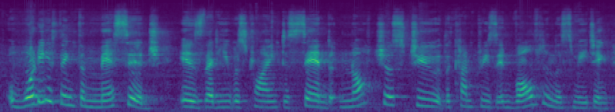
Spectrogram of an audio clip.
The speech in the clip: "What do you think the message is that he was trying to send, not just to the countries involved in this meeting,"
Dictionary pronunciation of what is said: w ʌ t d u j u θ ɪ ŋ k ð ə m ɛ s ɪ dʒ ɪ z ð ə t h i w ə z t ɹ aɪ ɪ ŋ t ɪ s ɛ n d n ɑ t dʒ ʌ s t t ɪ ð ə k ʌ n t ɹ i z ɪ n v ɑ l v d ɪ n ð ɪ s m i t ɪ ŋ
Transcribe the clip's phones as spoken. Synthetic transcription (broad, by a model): w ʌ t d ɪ j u θ ɪ ŋ k ð ə m ɛ s ɪ dʒ ɪ z ð ə t h i w ə z t ɹ aɪ ɪ ŋ t ɪ s ɛ n d n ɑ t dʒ ʌ s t t ɪ ð ə k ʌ n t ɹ i z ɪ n v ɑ l v d ɪ n ð ɪ s m i t ɪ ŋ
